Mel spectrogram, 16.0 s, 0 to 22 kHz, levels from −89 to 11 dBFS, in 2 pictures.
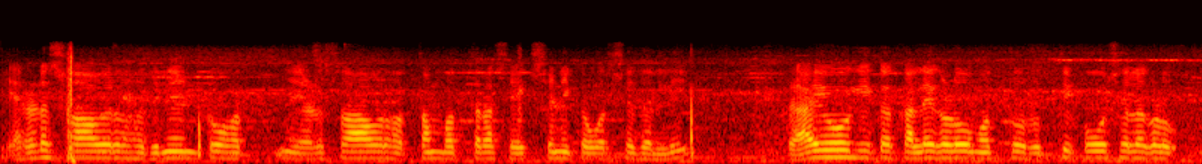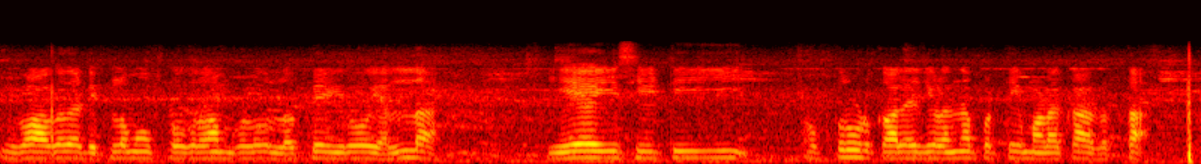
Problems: constant background noise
